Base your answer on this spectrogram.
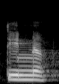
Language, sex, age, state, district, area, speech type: Punjabi, female, 30-45, Punjab, Pathankot, rural, read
